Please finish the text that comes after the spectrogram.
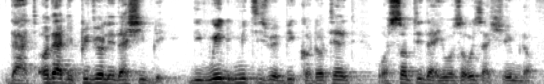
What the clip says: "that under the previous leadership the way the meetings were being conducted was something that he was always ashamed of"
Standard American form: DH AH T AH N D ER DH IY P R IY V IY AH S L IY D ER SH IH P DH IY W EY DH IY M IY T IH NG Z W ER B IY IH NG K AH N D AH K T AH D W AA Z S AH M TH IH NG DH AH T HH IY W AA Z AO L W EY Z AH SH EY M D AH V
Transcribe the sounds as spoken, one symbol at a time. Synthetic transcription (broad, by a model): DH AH T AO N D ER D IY P R IY V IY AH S L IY D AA SH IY P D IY W EY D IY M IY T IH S W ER B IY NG K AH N D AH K T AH D W AA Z S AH M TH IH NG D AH T HH IY W AA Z AO L W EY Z AH SH EY M D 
